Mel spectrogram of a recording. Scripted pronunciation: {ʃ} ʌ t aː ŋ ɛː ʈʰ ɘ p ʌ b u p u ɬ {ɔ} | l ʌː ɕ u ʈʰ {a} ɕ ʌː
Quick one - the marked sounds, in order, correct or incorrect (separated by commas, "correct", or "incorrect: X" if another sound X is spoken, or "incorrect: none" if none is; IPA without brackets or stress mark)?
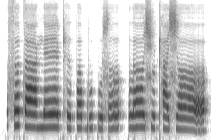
incorrect: s, incorrect: ɤ, correct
